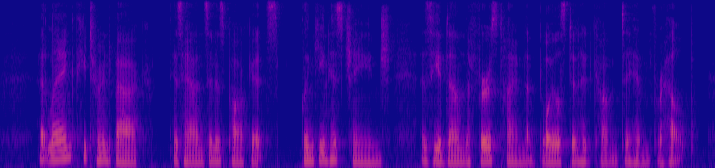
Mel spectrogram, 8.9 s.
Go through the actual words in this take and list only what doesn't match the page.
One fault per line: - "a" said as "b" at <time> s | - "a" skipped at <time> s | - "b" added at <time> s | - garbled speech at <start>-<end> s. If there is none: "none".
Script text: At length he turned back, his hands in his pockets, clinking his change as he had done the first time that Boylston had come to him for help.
none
